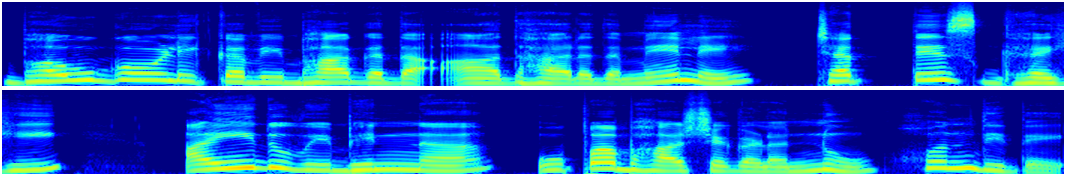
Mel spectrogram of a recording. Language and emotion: Kannada, neutral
